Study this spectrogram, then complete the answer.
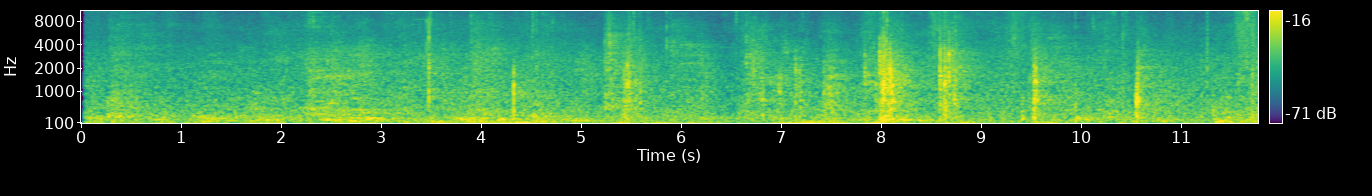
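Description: A young woman recites clearly in a large, echoing hall.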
